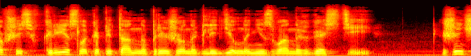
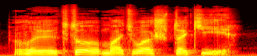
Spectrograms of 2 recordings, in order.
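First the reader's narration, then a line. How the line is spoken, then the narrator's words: Through teeth, suppressing panic. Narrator (Russian): процедил, пытаясь совладать с нарастающей паникой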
